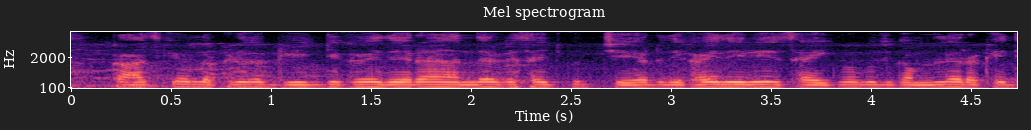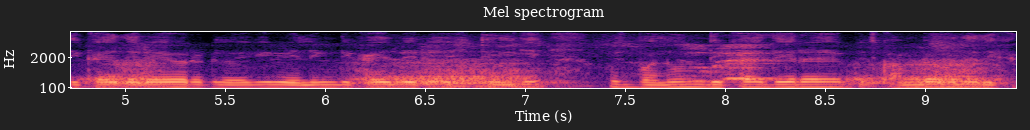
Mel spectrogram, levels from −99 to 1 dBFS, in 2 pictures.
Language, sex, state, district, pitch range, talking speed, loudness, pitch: Hindi, male, Jharkhand, Sahebganj, 130-135 Hz, 260 wpm, -25 LUFS, 130 Hz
